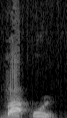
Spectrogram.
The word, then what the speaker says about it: baúl: en la u, es baúl. Y te das cuenta que la mayor fuerza de voz es en ul, en la segunda sílaba.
